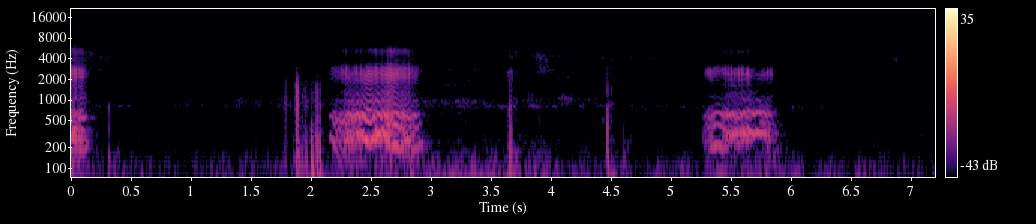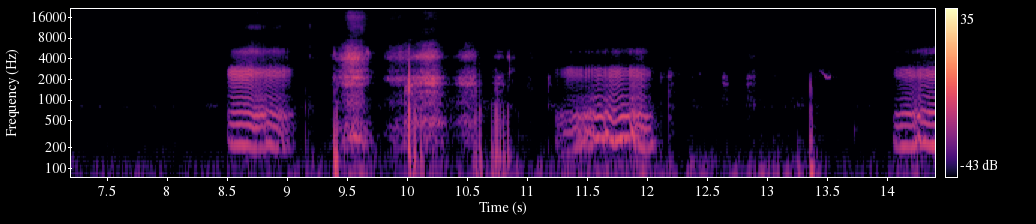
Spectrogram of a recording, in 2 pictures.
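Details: Sleeping cat snoring: rhythmic rasping, buzzy breaths lasting about a second, recurring every few seconds, with a cluster of sharper clicks and rustles in the middle.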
